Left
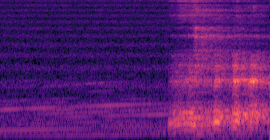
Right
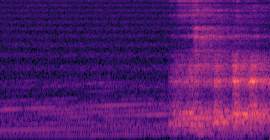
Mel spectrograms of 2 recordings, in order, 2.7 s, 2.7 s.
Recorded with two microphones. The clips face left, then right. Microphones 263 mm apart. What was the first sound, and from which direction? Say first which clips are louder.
Laughter: left 6 dB; 50° left (ahead or behind).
